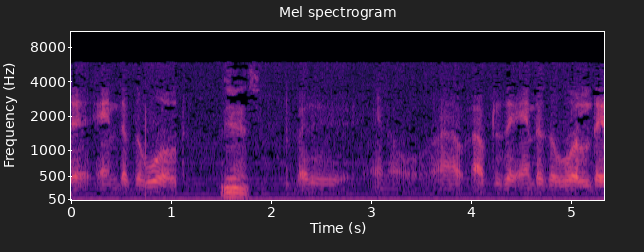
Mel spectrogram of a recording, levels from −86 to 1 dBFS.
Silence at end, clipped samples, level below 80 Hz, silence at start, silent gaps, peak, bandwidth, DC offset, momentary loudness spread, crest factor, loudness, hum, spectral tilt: 0 s; under 0.1%; -54 dBFS; 0 s; none; -18 dBFS; 6.2 kHz; under 0.1%; 12 LU; 22 dB; -39 LUFS; none; -3 dB/octave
